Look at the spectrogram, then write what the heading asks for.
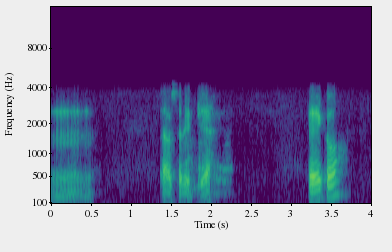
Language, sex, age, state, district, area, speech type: Assamese, male, 18-30, Assam, Tinsukia, urban, conversation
